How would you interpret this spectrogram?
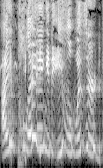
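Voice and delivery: high, laughing wail; laughing anguish. Real, not acted. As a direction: laugh out the dilemma.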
